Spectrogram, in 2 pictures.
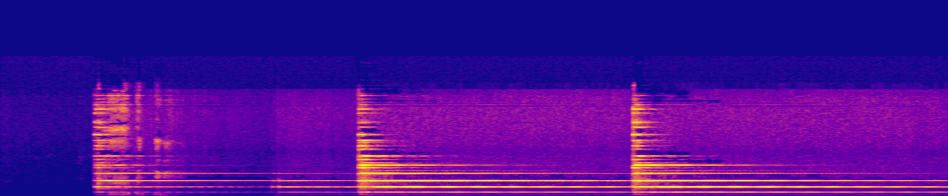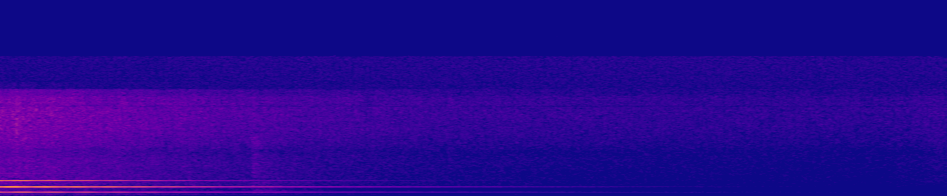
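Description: A bowl-shaped altar gong struck three times, about three and a half seconds apart, with a lighter tap between the first two; its deep, steady ring builds with each strike and then slowly fades away. The strikes mark the elevation of the chalice at the consecration of the Mass.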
